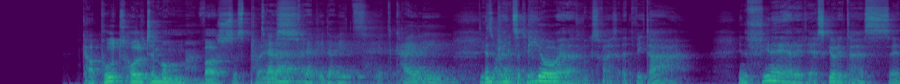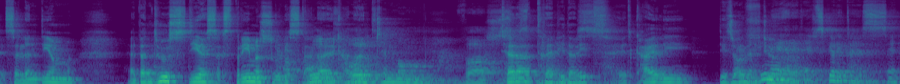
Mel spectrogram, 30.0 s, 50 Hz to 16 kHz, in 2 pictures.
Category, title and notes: Speech > Solo speech
Creepy Latin Speech 5 (multi-layer)
A couple different voices saying random latin words, praying, summoning, spell, chanting. Ends with "amen". Made for a story.
creepy, drama, eerie, ghost, Gothic, haunted, latin, prayer, praying, preist, scary, sinister, spookie, spooky, summoning, thrill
